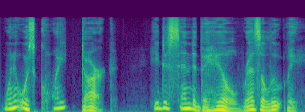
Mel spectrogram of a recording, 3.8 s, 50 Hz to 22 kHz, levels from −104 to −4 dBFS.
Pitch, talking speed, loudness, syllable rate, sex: 140 Hz, 155 wpm, -16 LUFS, 5.1 syllables/s, male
